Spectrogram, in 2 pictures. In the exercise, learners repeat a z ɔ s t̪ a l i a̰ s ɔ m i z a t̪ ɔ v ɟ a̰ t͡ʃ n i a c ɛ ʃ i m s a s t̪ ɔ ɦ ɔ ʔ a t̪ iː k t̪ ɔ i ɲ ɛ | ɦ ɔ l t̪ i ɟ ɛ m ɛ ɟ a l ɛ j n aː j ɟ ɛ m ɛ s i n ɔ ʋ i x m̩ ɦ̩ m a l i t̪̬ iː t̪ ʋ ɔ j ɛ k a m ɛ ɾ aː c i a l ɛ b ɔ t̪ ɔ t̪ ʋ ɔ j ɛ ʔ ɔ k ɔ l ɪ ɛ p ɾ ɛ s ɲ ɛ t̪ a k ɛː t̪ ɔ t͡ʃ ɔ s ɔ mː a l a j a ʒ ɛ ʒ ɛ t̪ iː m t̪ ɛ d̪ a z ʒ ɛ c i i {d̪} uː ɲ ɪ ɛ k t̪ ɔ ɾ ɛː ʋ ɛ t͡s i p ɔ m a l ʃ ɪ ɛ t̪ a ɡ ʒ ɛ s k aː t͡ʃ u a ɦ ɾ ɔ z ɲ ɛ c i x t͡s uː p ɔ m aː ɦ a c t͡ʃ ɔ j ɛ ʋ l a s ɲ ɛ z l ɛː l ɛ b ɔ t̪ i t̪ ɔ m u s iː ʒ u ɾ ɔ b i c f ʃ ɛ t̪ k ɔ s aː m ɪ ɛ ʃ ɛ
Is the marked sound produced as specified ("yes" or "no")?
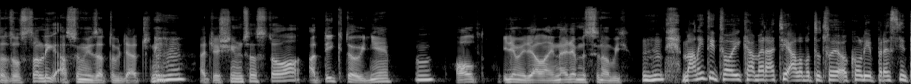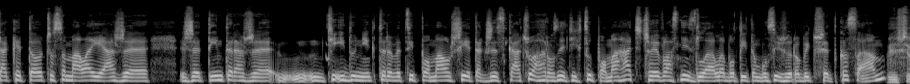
yes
